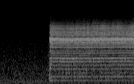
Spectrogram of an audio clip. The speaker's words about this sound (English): In the vestibule below, the blonde man presses one of the buzzers along a row of mailboxes.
